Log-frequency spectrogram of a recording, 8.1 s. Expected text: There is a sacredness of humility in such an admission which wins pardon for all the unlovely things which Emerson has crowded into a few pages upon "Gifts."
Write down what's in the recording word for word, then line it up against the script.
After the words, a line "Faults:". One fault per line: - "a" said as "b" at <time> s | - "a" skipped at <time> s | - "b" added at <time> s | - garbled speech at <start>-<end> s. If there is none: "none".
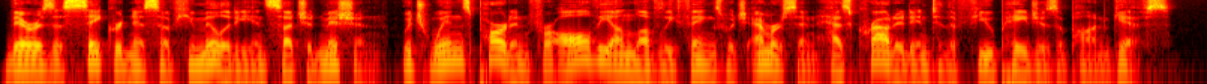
There is a sacredness of humility in such admission which wins pardon for all the unlovely things which Emerson has crowded into the few pages upon "Gifts."
Faults:
- "an" skipped at 2.1 s
- "a" said as "the" at 6.3 s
